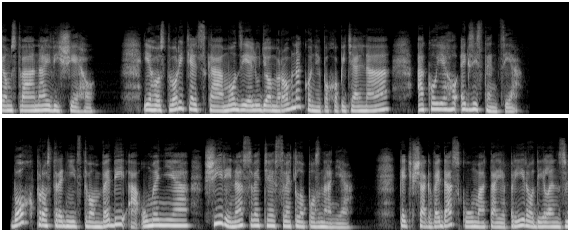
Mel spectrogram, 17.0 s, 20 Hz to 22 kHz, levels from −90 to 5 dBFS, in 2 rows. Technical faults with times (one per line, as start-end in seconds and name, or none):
none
